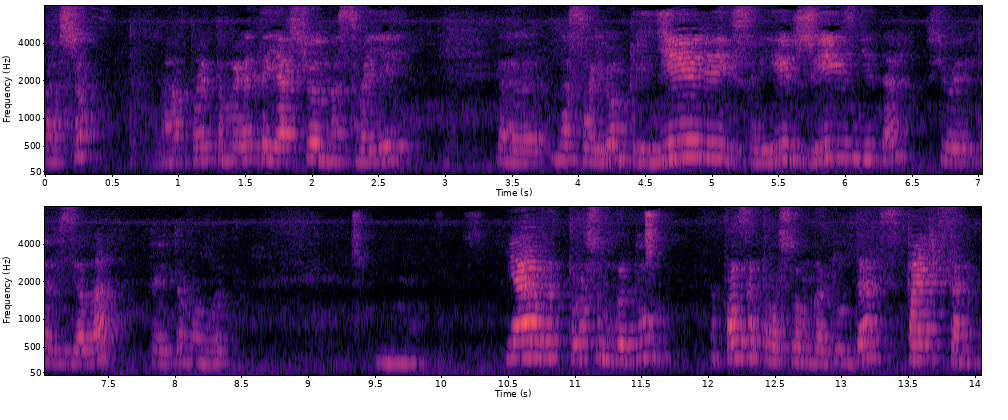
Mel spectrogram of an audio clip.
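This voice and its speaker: A woman with a high pitch talks at a fairly slow pace with fairly even intonation and long, frequent pauses, and audible room echo surrounds her voice. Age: 60s. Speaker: network marketing speaker, former pediatrician. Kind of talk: live presentation to audience. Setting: in-person meeting with audience.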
